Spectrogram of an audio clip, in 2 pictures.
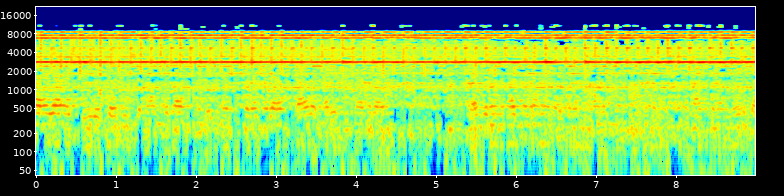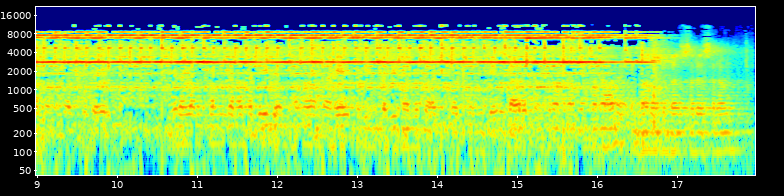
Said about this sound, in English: Is that coming from my bell? Oh.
